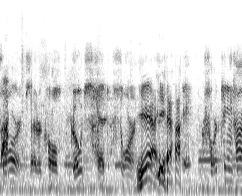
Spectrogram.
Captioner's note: laughs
